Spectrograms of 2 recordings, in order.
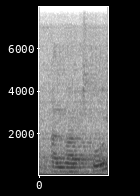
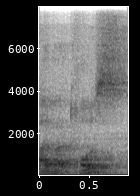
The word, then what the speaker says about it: albatros: Et dans certains mots qui se terminent comme ça, la prononciation sera fermée. Tu lis les exemples. Albatros Albatros Alvatros gross gross gross axium axium axium Amazon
